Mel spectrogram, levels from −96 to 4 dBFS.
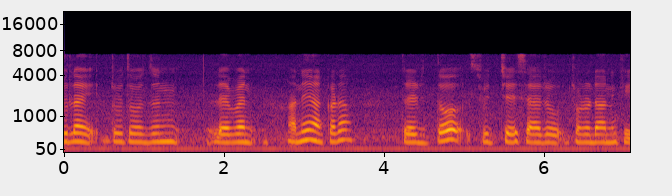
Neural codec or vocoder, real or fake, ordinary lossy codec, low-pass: none; real; MP3, 64 kbps; 7.2 kHz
